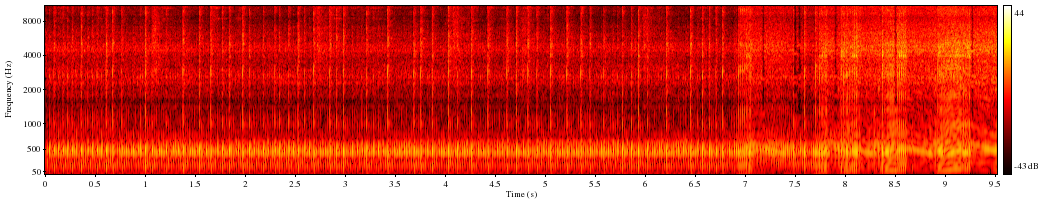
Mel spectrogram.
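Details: Old McCulloch 797 123cc chainsaw that sat unfired for years, running on a foo bar fuel system with an added filter after a few issues were sorted; crisp, even high-pitched scream holding steady, then blipping up and down cleanly, healthy.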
